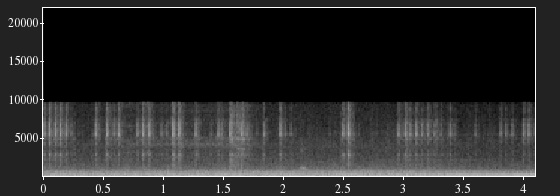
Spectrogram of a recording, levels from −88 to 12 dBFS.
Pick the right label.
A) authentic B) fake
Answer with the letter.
A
